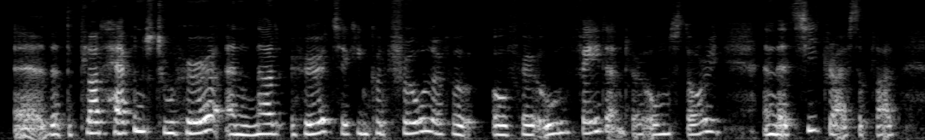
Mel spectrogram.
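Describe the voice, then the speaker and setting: At a fairly slow pace, a woman talks with fairly high pitch and ordinary pitch variation. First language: not English. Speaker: writer vlogger. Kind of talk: casual talk to camera. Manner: hesitant, many fillers.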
